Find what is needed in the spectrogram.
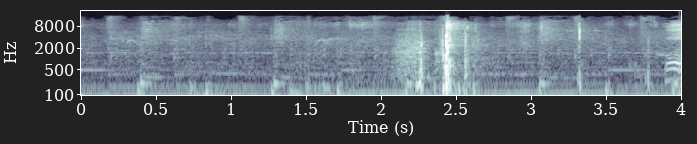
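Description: A cricket ball struck once by a cricket bat about two and a half seconds in, a single sharp crack over background music; the ball was hit slightly off the middle of the bat.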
